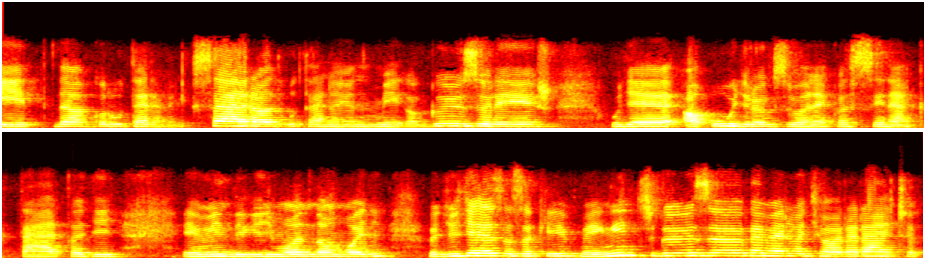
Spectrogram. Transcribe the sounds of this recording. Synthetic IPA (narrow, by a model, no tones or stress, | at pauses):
eːt̪d̪ɛɒkːo̞ɾut̪aːɾɒmɛ̰ḭksaːɾɒd̪ut̪aːnɒjø̞nmeːɡɒɡøːzøleːʃuɟɛʔuːɟrø̞ɡzølnɛkɒsinɛkt̪ɛɦaːt̪ho̞ɟiːɟeːnmind̪iɡiːɟmo̞nd̪o̞mɦo̞ɟho̞ɟuɟɛɛzɒzɒkeːpmeːɡnint͡ʃɡøːzølvɛmɛrho̞chɒɾɒɾaːt͡ʃɛ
